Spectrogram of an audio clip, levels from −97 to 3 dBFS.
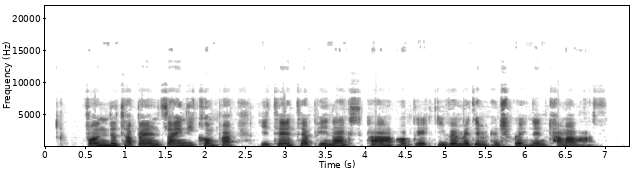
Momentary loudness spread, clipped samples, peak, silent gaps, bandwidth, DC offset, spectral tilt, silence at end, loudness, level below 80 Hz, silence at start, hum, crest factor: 9 LU; under 0.1%; -2 dBFS; 3.98-4.02 s; 7.8 kHz; under 0.1%; -6 dB/octave; 0.45 s; -17 LUFS; -62 dBFS; 0.55 s; none; 16 dB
